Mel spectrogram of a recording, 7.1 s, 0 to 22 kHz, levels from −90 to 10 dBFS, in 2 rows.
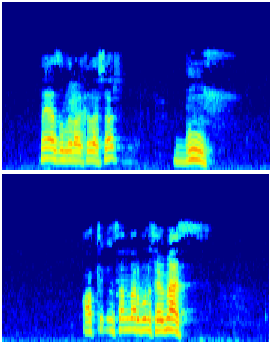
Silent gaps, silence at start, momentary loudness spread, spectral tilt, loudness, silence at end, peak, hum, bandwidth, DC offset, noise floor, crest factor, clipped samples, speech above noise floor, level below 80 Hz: none; 0.5 s; 16 LU; -6 dB/octave; -22 LUFS; 1.1 s; -2 dBFS; none; 8 kHz; under 0.1%; -70 dBFS; 22 dB; under 0.1%; 48 dB; -70 dBFS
